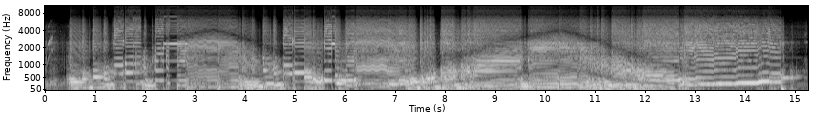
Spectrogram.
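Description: Distorted electric guitar riff on a Telecaster, played through a signature-model phaser pedal. Loud, steady chugging notes carry a slow sweeping whoosh that rises and falls twice across the passage, with no talk over it.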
